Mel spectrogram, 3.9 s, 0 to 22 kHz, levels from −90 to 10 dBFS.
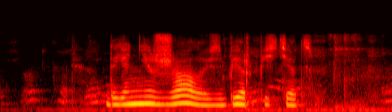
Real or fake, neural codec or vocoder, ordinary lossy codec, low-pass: real; none; none; 7.2 kHz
